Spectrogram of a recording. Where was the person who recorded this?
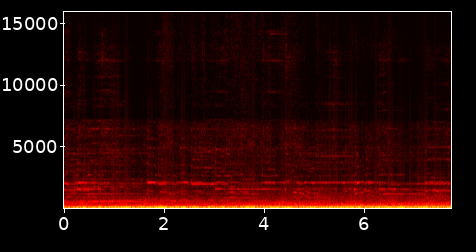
in a car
